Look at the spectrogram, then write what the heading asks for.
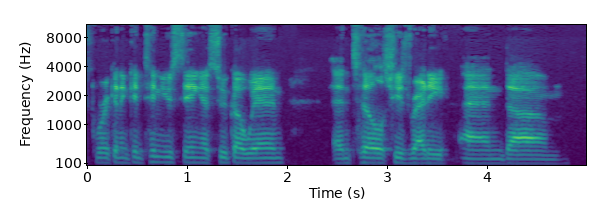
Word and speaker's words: Asuka: I pronounced it right this time. Yeah, Asuka.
